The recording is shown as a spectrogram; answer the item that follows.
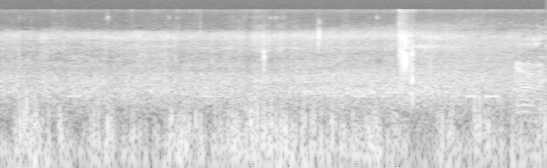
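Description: Wind buffeting and handling rumble on a handheld phone microphone carried while walking, a ragged low rumble with a few faint clicks.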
